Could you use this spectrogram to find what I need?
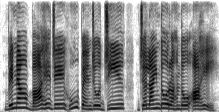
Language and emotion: Sindhi, neutral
